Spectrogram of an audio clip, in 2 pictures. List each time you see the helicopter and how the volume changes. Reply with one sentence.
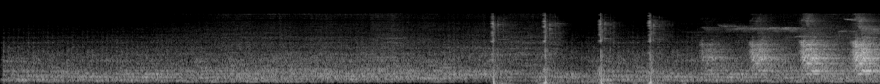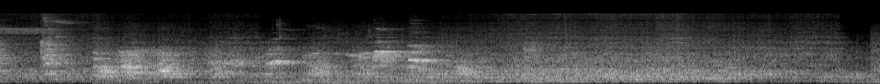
The helicopter can be heard from 0.0 to 17.5 s, getting louder.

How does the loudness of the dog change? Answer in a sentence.
The loudness of the dog stays about the same.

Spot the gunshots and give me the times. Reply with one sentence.
You can hear the gunshots from 4.9 to 6.9 s.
